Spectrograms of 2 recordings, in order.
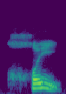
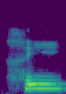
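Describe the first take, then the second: First: The syllable sounds heavy, with a rounded vowel. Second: The syllable sounds light, with a clear i vowel. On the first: The speaker calls it wrong. "pengucapannya bukan khoi" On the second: The speaker calls it right. "langsung kasrah, langsung tipis"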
